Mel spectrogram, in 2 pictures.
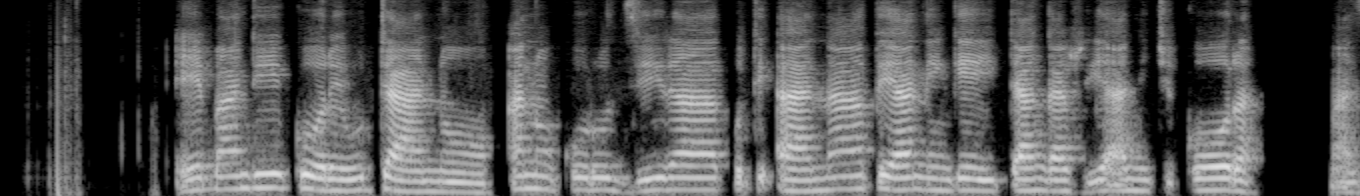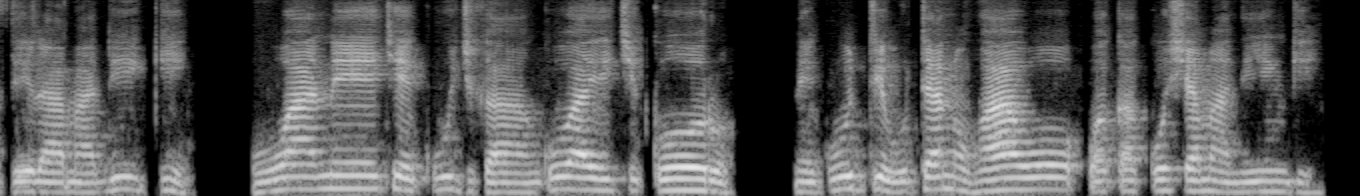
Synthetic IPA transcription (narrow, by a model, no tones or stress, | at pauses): eɓandiko̞ɾe̞utano̞ano̞kuɾud͡zirakutiʔanapeane̞ŋɡe̞itaŋɡaʐija̰nit͡ʃiko̞ɾa | ma̰ze̞ɾamaɗiki | ɦuwane̞t͡ʃe̞kud͡ʒɡaŋɡuʋaje̞t͡ʃiko̞ɾo̞ | ne̞kutiɦutano̞ɦwawo̞wakako̞ʃamaniːŋɡi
